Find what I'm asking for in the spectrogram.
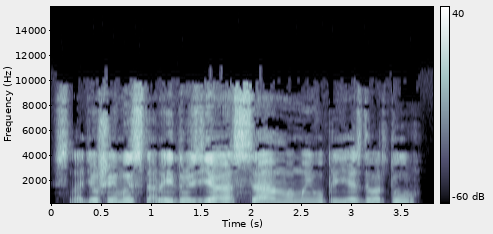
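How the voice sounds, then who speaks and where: A man's voice: mid-range voice, big pitch swings, moderate pace, no echo. A man reading the lines of a curious, easygoing young ensign.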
